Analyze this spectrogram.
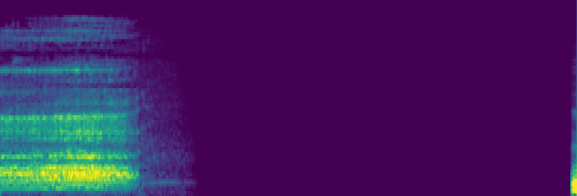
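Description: A bobcat gives one harsh, raspy growl lasting about a second and a half, followed by silence and a brief thump at the very end.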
